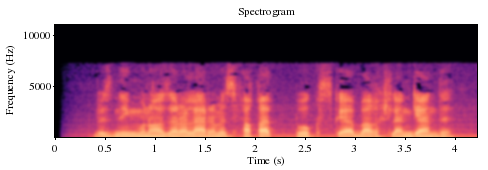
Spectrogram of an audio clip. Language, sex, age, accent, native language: Uzbek, male, 12-17, Samarqand, Uzbek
